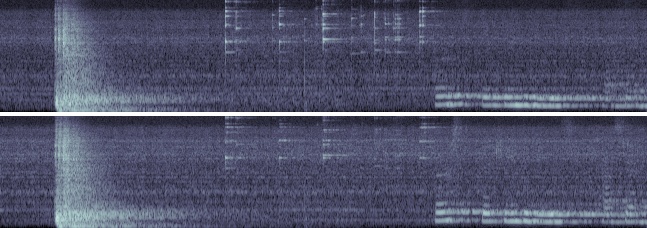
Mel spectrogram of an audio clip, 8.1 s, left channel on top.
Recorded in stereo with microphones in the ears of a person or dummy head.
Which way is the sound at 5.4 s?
50° right (ahead or behind).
